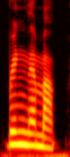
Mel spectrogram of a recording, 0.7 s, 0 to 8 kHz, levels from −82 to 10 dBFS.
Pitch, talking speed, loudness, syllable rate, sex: 220 Hz, 255 wpm, -13 LUFS, 5.9 syllables/s, female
